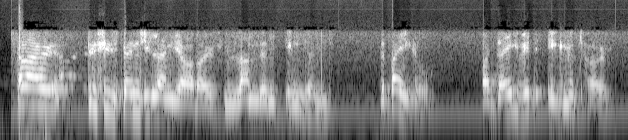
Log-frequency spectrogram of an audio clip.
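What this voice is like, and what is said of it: English accent from London. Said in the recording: “a food poem in an English accent ... Tonight's poem comes from London, England”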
